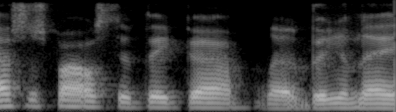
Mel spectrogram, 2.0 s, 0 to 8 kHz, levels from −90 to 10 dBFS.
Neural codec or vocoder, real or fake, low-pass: autoencoder, 22.05 kHz, a latent of 192 numbers a frame, VITS, trained on one speaker; fake; 7.2 kHz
